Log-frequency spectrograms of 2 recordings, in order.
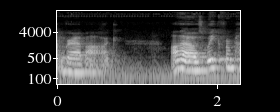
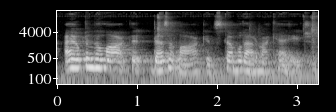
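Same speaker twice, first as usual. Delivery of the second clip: ordinary delivery, nothing marked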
